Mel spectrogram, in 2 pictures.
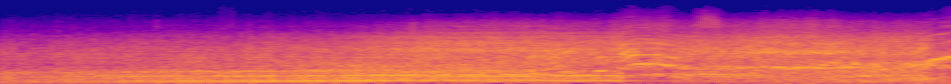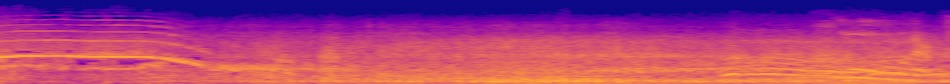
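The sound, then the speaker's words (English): A car speeds round a corner like a rocket without braking, its steady engine roar broken by a sharp, high tyre squeal that rises and falls for about a second. Loud rumbling traffic noise fills the whole clip. “He came round the corner like a flipping rocket. Never even put his blinking brakes on.”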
